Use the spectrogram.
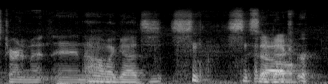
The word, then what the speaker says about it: Snedeker: the ceiling or whatever for the bad names that I pronounce. Oh. Brandt Snedeker. Snedeker.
